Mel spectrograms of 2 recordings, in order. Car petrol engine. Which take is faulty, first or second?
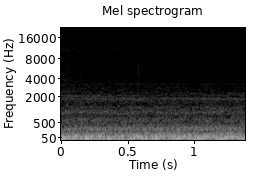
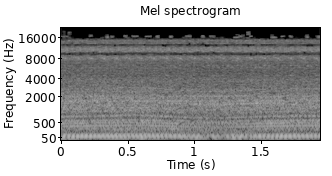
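first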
